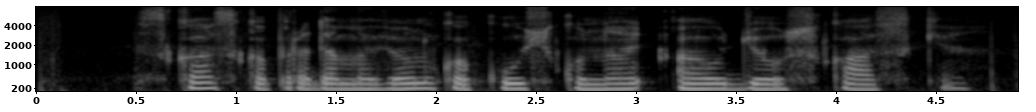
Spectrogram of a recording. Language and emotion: Russian, sad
